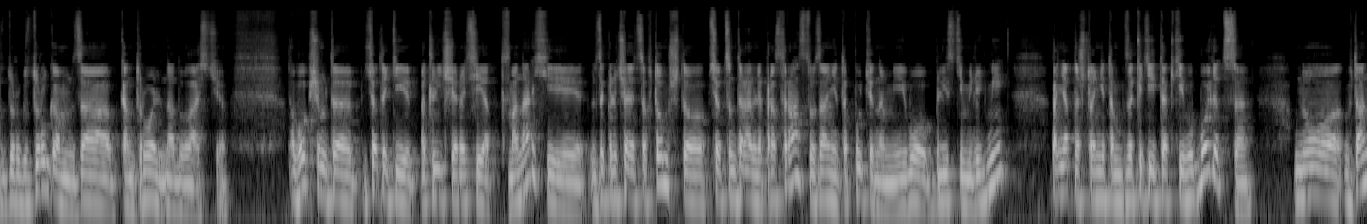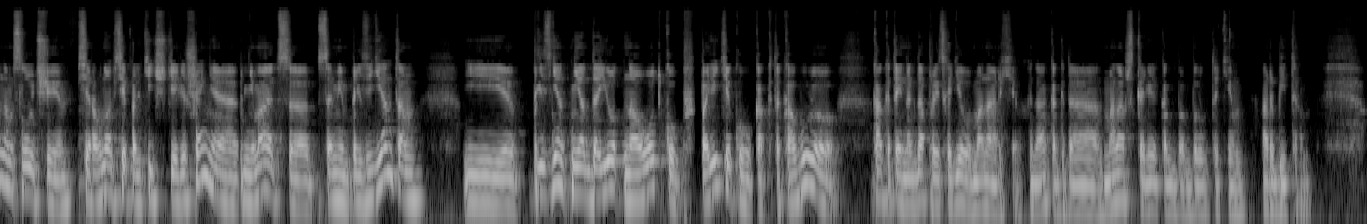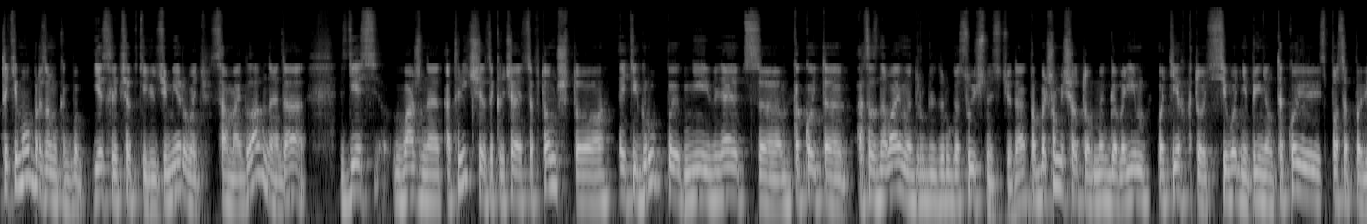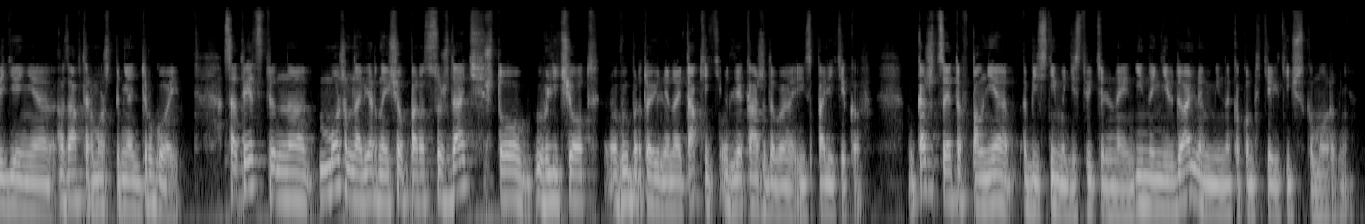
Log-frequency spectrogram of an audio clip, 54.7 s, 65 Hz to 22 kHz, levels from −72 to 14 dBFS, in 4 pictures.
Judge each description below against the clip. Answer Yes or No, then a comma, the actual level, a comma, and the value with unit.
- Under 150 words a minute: No, fast, 160 wpm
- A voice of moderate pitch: No, low, 120 Hz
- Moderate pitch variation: Yes, average, 3.9 semitones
